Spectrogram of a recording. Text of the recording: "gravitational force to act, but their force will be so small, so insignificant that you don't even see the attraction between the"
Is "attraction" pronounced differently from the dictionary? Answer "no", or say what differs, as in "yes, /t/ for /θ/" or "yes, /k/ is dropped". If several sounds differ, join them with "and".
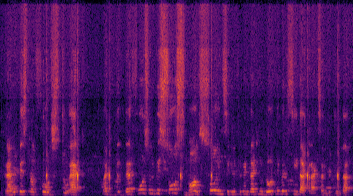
yes, /s/ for /ʃ/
